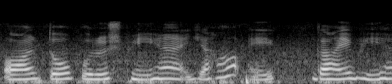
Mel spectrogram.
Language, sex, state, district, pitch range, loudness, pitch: Hindi, female, Punjab, Fazilka, 240-265 Hz, -15 LUFS, 250 Hz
